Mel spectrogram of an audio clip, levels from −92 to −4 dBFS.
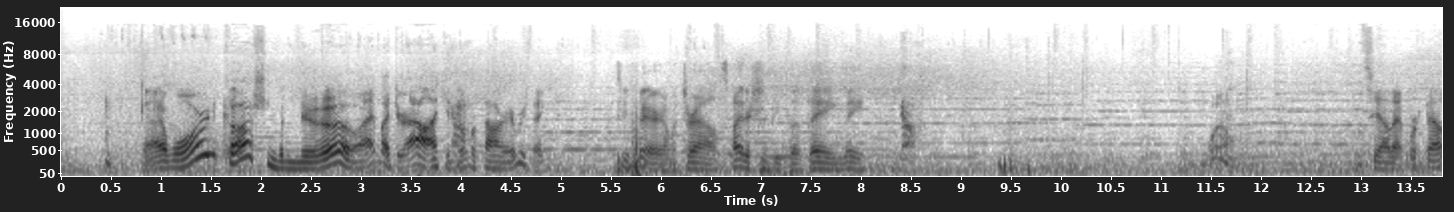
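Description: Nothing here trips any alarm, since there's not a single technical fault to point to anywhere in the recording.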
